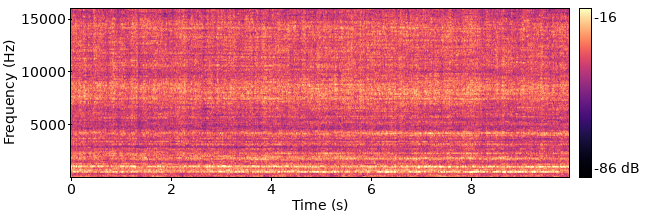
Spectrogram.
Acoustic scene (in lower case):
restroom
